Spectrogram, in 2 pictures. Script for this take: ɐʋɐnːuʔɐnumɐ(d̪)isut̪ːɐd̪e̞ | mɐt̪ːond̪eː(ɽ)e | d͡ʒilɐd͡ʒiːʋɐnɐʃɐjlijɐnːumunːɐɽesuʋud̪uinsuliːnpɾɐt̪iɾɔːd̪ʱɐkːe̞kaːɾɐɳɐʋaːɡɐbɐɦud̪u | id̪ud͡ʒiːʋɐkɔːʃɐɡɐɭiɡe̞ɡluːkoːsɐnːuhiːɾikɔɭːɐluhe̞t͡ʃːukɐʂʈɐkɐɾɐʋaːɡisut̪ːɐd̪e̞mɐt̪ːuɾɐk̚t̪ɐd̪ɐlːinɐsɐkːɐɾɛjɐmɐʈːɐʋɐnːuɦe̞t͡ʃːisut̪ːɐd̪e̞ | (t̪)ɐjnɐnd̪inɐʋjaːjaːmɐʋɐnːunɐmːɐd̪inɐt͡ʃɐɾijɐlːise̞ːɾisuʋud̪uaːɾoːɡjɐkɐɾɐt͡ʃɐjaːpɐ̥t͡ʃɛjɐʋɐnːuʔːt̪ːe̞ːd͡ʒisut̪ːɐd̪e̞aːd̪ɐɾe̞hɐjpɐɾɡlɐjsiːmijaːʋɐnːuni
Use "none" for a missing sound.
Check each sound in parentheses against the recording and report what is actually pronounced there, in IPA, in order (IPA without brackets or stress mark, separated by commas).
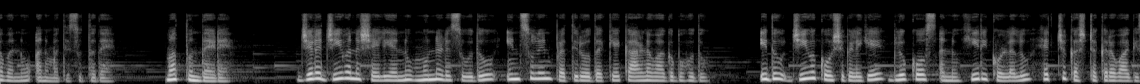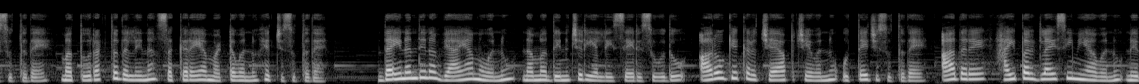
t̪, ɽ, d̪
